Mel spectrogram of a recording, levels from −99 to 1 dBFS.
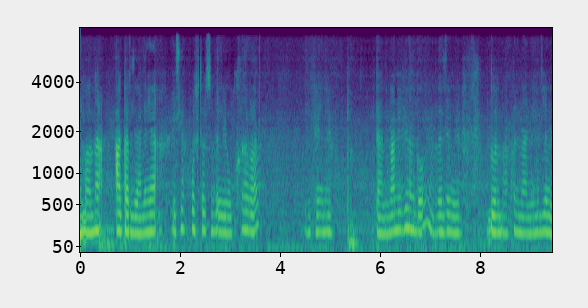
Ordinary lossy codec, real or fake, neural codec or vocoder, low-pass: none; fake; codec, 16 kHz in and 24 kHz out, 0.6 kbps, FireRedTTS-2 codec; 7.2 kHz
